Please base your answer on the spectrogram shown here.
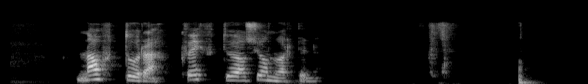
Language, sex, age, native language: Icelandic, female, 50-59, Icelandic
